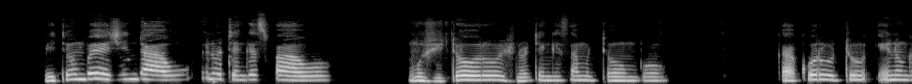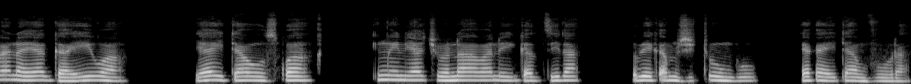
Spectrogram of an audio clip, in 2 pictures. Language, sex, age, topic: Ndau, female, 36-49, health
